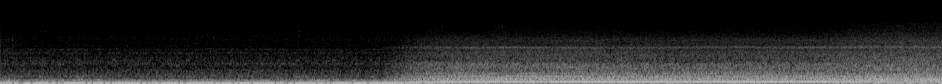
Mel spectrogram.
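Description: Floatplane's piston engine and propeller heard from inside the cabin, running steadily at low power, then stepping up to a higher, fuller pitch about four seconds in as the throttle is opened for the takeoff run.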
